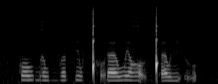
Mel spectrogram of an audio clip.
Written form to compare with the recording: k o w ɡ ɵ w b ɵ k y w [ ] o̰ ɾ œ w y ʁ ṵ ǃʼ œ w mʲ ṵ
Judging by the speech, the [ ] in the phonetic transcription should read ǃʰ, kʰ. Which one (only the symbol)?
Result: ǃʰ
